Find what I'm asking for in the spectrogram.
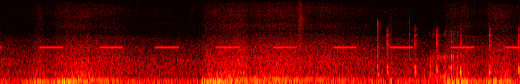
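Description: A heavy hauler truck carrying a steamroller load in American Truck Simulator backs up, its reversing alarm beeping at an even pace over a low engine rumble.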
